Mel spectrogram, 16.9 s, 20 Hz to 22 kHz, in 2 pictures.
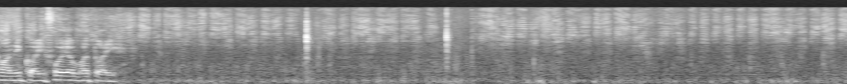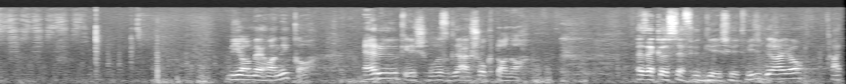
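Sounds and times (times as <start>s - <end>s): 
speech: 0.0s - 1.4s, 10.8s - 14.0s, 14.9s - 16.9s
writing on a board during a mechanics lecture: 0.0s - 10.0s.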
